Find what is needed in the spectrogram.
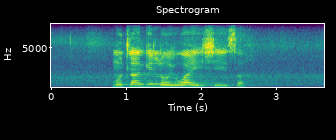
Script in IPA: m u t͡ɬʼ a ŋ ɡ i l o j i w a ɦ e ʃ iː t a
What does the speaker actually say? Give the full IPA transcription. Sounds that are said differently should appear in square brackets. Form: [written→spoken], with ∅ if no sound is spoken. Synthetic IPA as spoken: m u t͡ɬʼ a ŋ ɡ i l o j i w a ɦ [e→i] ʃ iː [t→s] a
